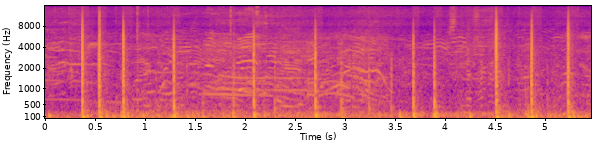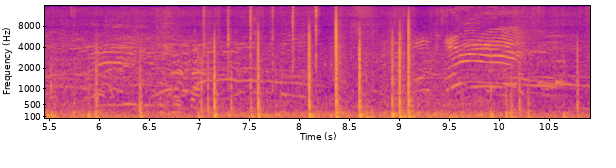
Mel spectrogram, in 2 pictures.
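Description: Aerial fireworks shells bursting in a rapid, irregular series of sharp bangs, several a second at times, with people's voices between them.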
